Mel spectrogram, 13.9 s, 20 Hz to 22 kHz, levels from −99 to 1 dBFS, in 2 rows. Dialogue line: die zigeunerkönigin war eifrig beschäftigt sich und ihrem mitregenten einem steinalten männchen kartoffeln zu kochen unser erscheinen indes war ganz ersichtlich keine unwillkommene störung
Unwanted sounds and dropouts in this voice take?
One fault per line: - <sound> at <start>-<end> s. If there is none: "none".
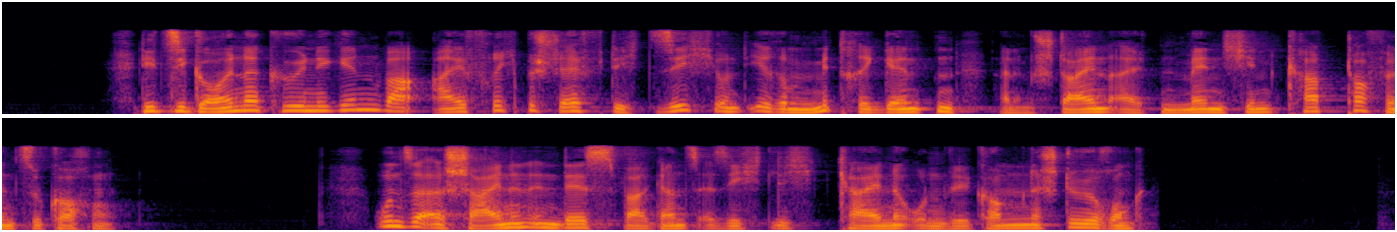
none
